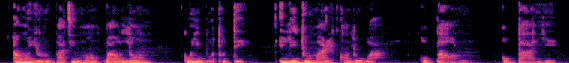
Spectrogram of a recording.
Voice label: YORUBA; Deo Talent Management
